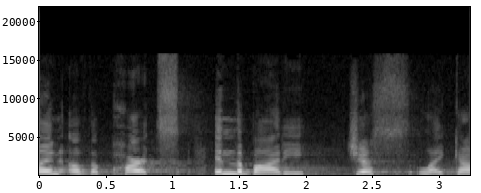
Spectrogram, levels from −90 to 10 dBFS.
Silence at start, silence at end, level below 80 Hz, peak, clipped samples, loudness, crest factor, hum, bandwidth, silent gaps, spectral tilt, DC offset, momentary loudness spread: 0 s; 0 s; -60 dBFS; -4 dBFS; under 0.1%; -22 LUFS; 18 dB; none; 16 kHz; none; -4.5 dB/octave; under 0.1%; 20 LU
